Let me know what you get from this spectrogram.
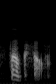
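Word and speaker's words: forecastle: ship but it's pronounced fil why is that try pronouncing it like an English sailor with no formal education fa Castle folkl over time it whittel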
